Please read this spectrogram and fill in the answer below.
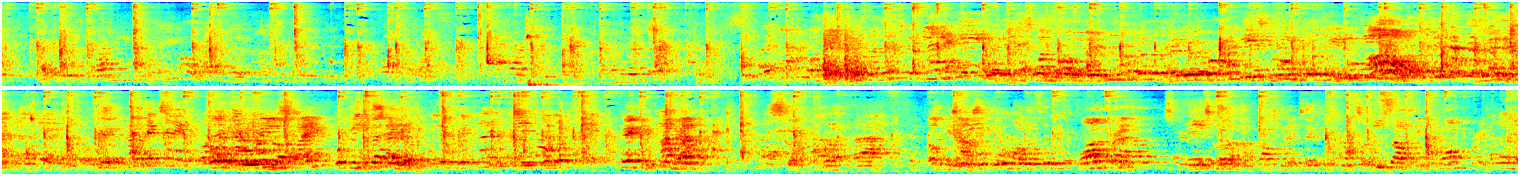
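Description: Table tennis balls clicking off bats and tables, with overlapping rallies at several tables giving a continuous, irregular patter of hits. Voices chatter underneath.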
